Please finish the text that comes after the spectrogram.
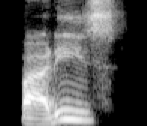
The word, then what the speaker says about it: París: París, lo divido en sílabas, el acento está en gris, París, y aquí cumple la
